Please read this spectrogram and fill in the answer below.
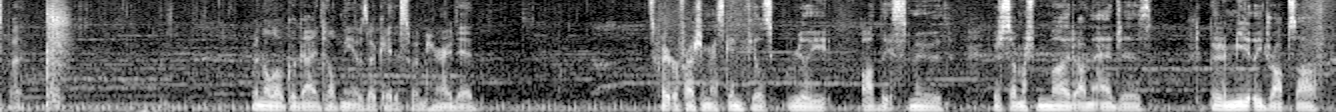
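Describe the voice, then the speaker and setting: Low, dark-voiced man with a cold. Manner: relaxed, chatty, meditative. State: losing his voice from a cold. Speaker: art vlogger. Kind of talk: casual travel vlog narration. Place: outdoors by a hot spring. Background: faint local music.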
